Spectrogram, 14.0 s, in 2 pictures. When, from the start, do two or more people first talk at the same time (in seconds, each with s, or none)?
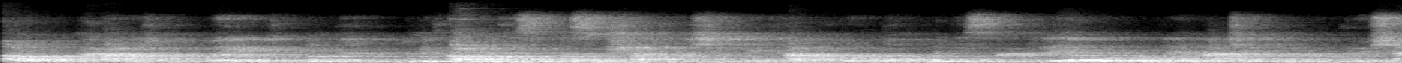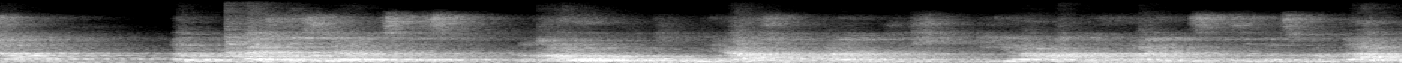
none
